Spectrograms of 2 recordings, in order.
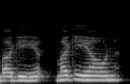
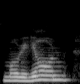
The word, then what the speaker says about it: Mogollon: background about mugon uh kind of the local pronunciation is M Mion uh sometimes the more Spanish pronunciation is Mion uh so either one of those works and this is a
